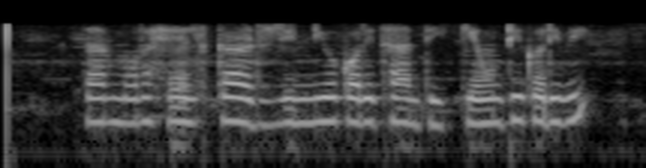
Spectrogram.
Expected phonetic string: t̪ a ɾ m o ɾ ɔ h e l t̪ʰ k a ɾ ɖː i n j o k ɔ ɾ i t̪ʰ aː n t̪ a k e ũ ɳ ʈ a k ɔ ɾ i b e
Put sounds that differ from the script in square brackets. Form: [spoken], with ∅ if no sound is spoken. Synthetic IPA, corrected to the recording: t̪ a ɾ m o ɾ ɔ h e l t̪ʰ k a ɾ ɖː i n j o k ɔ ɾ i t̪ʰ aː n t̪ [i] k e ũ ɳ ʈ [i] k ɔ ɾ i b [i]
